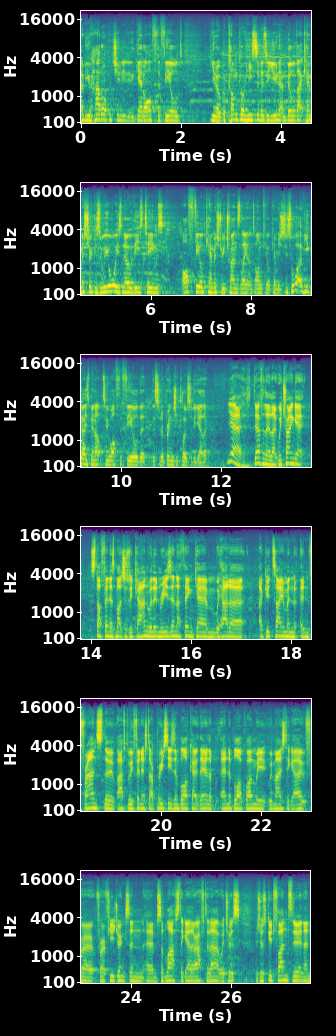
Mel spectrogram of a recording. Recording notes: There is also a special segment from The Famous Grouse Clubhouse. With live audience.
